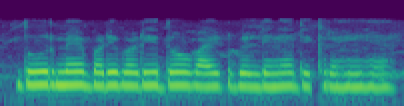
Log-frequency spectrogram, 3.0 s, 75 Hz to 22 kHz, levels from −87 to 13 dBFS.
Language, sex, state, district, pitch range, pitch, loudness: Hindi, female, Uttar Pradesh, Lucknow, 220-235 Hz, 225 Hz, -13 LUFS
